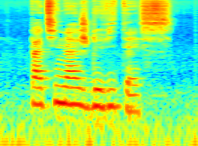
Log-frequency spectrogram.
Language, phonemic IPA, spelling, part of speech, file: French, /pa.ti.naʒ də vi.tɛs/, patinage de vitesse, noun, LL-Q150 (fra)-patinage de vitesse.wav
- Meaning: speed skating (the sport of racing around an oval course on ice skates)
